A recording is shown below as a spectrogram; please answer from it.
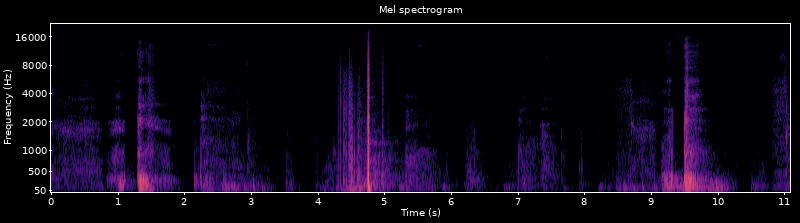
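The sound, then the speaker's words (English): Throat clearing and coughing from allergy irritation, with three distinct rough bursts spaced several seconds apart and faint breathing and shuffling in the gaps. “I feel I have to apologize for my throat. In the last couple of years, the allergies of Florida seem to become worse and worse.”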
